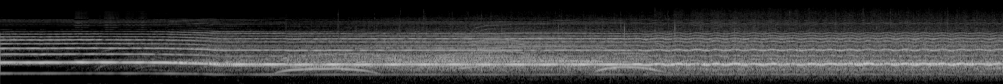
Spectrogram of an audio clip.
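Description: A female singer holding one long high note, steady at first and wavering with vibrato in its second half, over a crowd cheering.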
